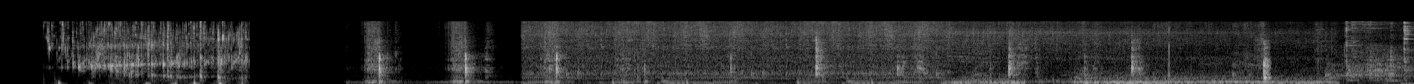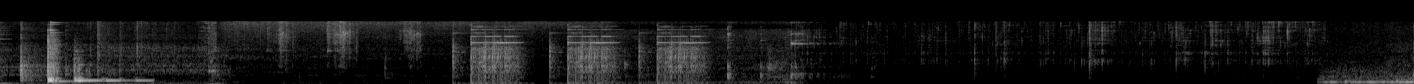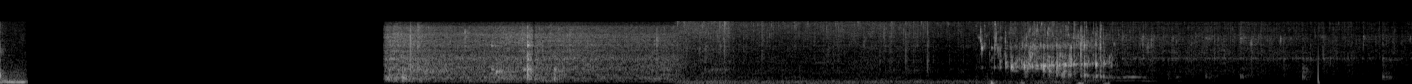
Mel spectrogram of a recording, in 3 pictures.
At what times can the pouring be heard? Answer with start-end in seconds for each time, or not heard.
0.4-2.5, 38.0-39.5.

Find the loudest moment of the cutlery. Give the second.
15 s.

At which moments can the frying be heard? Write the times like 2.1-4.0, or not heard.
5.2-28.6, 32.1-42.3.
